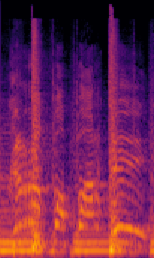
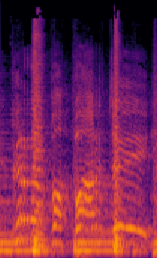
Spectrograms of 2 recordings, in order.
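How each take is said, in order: No difference in how they are said.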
